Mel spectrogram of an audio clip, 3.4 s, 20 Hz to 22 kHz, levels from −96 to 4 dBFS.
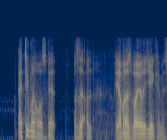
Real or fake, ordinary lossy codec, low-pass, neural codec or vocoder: fake; none; 7.2 kHz; codec, 16 kHz in and 24 kHz out, 0.6 kbps, FocalCodec, streaming, 2048 codes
